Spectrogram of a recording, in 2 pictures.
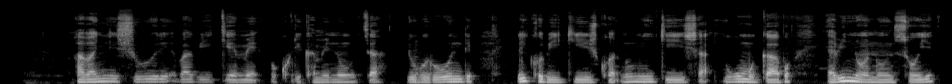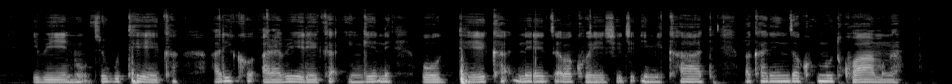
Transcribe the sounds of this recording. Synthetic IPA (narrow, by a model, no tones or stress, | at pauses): aβaɲe̞ʃuɾeβaβiɡe̞me̞ukʰuɾikʰaminuːz̥a | juβuɾuːndi | aɾikʰo̞βiːɡiːʃɡwanumŋiɡiːʃa̰wumuɡaβo̞jaβino̞noːnsoje̞ | iβiːn̥huvjoɡutʰe̞ːkʰaːɾikʰo̞ʔaɾaβe̞ɾe̞kʰaʔiŋɡe̞ne̞ | βotʰe̞ːkʰane̞ːza̰βakʰo̞ɾe̞ʃe̞d͡ʒe̞ʔimikʰaːtʰeβakʰaɾe̞ːnzakʰo̞nutkwaːmŋa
